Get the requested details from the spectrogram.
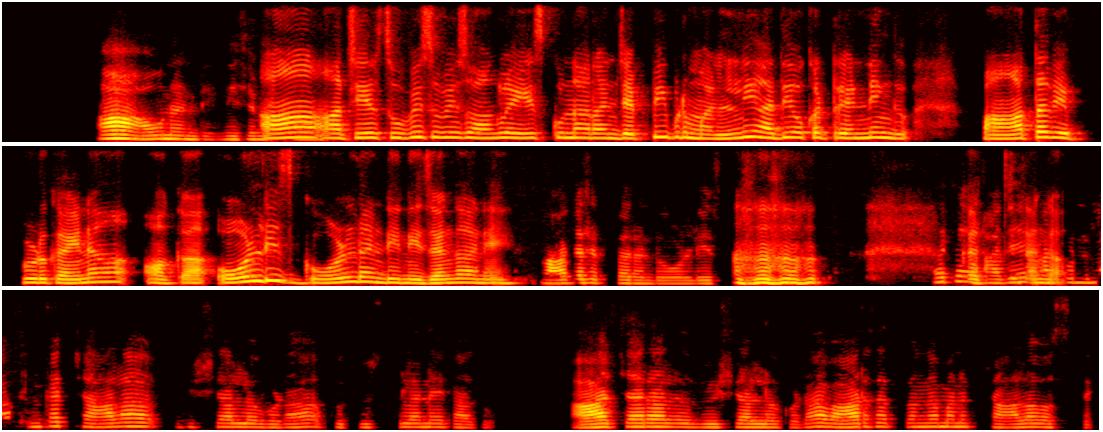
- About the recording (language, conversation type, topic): Telugu, podcast, పాత దుస్తులు, వారసత్వ వస్త్రాలు మీకు ఏ అర్థాన్ని ఇస్తాయి?
- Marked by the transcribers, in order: in English: "సాంగ్‌లో"; in English: "ట్రెండింగ్"; in English: "ఓల్డ్ ఇస్ గోల్డ్"; static; in English: "ఓల్డ్ ఈ స్ గోల్డ్"; giggle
